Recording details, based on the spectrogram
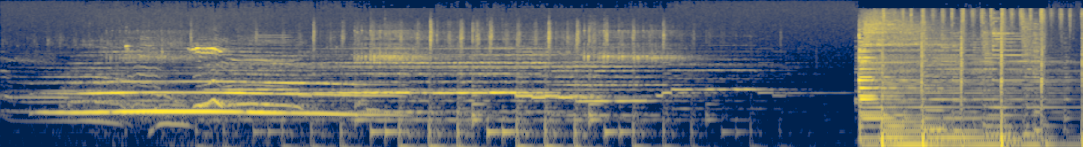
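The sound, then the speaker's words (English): Long, rising and falling gray wolf howls overlap in a chorus over a steady, pulsing low beat, then a loud burst of full music takes over at the end. “Dams are coming down, wolves are coming back, we're cutting Christmas trees in spite of the toxic chemicals.”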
